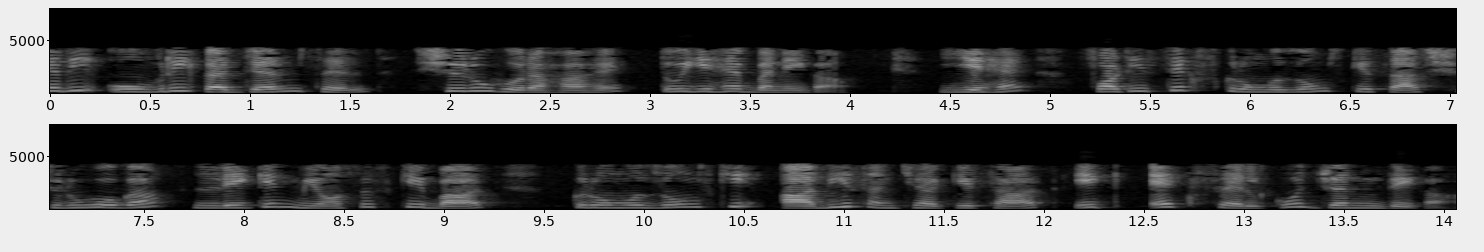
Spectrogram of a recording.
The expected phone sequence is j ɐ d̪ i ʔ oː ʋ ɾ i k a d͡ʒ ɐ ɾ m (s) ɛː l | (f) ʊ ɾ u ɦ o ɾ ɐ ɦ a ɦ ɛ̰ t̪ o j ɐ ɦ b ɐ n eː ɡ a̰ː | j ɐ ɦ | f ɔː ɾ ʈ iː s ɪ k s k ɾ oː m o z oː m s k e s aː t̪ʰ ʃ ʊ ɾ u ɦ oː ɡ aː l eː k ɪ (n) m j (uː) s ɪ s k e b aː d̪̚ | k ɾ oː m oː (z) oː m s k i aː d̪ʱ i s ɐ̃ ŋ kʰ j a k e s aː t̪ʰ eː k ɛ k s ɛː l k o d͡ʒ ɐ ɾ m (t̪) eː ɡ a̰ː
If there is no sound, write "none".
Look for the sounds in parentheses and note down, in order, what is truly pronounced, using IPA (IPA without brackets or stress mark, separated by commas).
s, ʃ, n, ɔː, z, d̪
